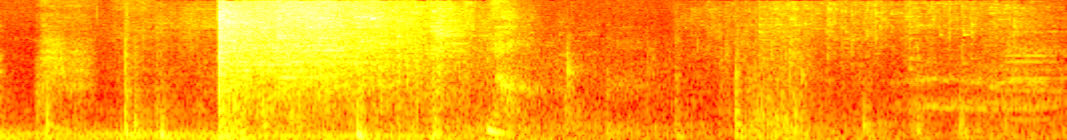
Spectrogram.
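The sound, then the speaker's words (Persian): Window glass shatters as a man jumps out through the window, in a sudden, loud, bright crash that rings for about a second, followed by scattered tinkling pieces falling and settling. No one speaks. “یه مرد الان از پنجره پرید بیرون.”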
